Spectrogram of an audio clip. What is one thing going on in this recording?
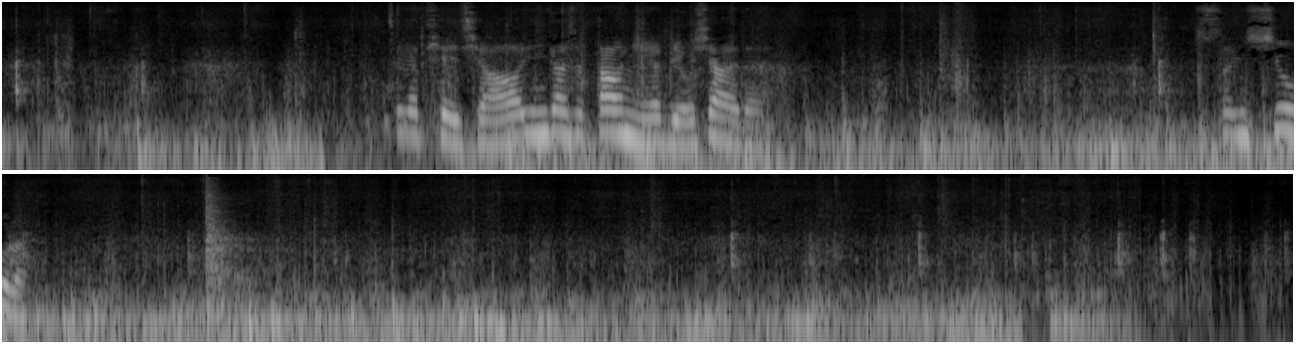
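Footsteps crunch on snow and thud on a metal bridge.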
